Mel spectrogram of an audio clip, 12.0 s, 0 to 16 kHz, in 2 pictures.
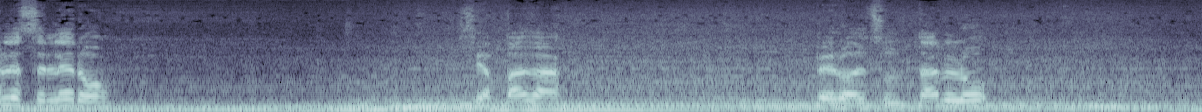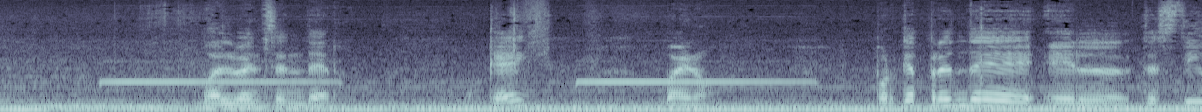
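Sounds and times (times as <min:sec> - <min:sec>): dashboard warning chime: 0:06.5 - 0:07.8, 0:08.9 - 0:10.2.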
